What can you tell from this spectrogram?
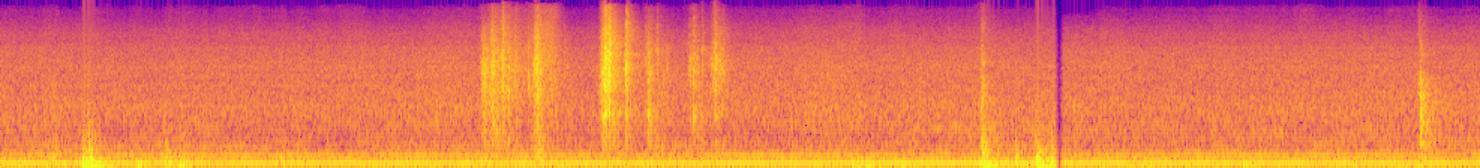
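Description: Hands shaping soft ciabatta dough on a floured counter and setting it on a parchment-lined baking pan: a few dull thumps, the loudest near seven seconds in, and a short run of parchment paper crinkling around three to five seconds in, over a steady low hum.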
